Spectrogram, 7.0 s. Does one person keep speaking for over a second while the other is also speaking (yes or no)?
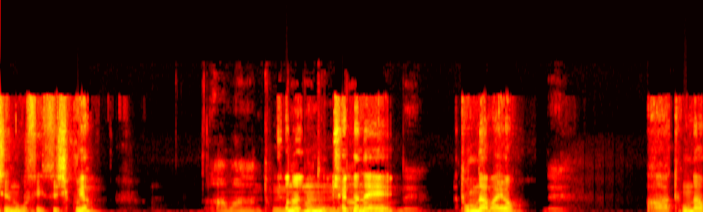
yes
